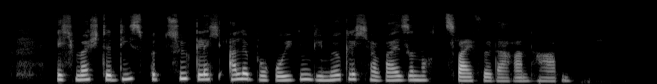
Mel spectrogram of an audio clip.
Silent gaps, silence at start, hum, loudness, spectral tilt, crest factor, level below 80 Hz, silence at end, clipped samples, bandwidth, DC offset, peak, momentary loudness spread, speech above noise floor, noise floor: none; 0.55 s; none; -28 LUFS; -5.5 dB/octave; 20 dB; -76 dBFS; 0.85 s; under 0.1%; 11.5 kHz; under 0.1%; -8 dBFS; 10 LU; 50 dB; -77 dBFS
